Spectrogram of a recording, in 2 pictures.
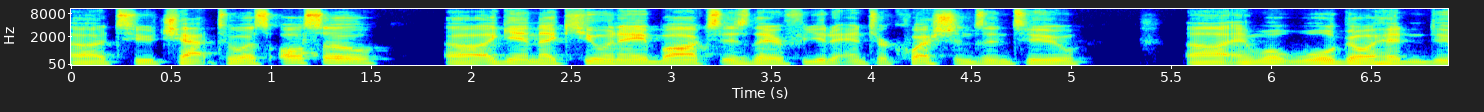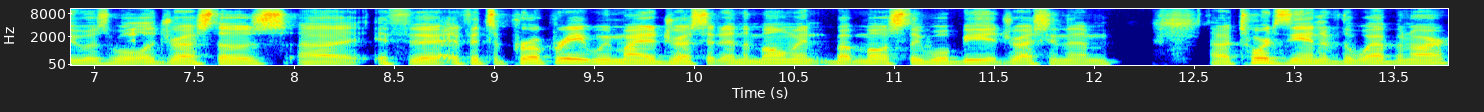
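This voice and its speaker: A man speaks at a very fast pace with an American accent and a fairly low pitch. His intonation is monotone and flat. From US West Coast. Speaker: webinar host, deathcare software consultant. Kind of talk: webinar presentation. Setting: live online webinar.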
